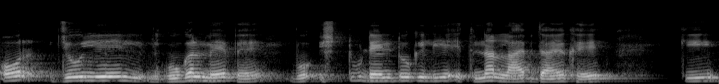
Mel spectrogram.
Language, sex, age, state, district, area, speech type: Hindi, male, 18-30, Rajasthan, Bharatpur, rural, spontaneous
